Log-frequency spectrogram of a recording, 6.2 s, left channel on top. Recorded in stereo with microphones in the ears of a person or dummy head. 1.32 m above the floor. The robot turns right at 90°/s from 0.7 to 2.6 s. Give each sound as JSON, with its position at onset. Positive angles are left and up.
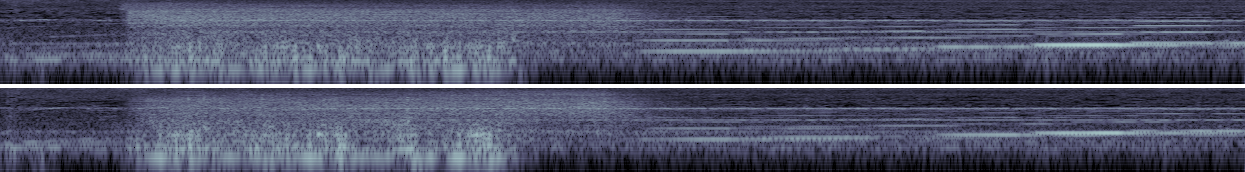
{"t": 0.6, "sound": "a hiss", "azimuth_deg": 95, "distance_m": 8.0}
{"t": 3.2, "sound": "a flute", "side_deg": 80, "distance_m": 3.0}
